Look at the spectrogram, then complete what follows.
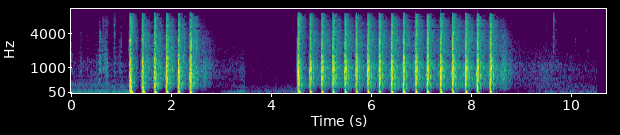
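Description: Semi-automatic pistol fired in rapid strings: about six quick shots about a second in, then after a short pause a longer run of about eighteen shots at roughly five a second.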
